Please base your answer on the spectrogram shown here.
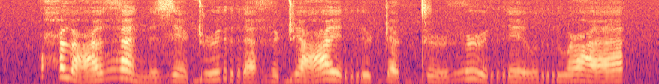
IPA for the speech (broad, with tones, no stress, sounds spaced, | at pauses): ħ ɯ˥˩ ʕ ɐ˧˥ ɦ a˥˩ n ə˩ z ɛ˧˩˧ ɖ ə˞˧˥ r a˩˧ ɦ ə˧˩˧ ɖ ɛ˥˩ ʕ ɛ˥˩ r ɯ˧˩˧ ɖ ɾ a˩ ɖ d ə˞˧˩˧ ɦ ə˞˥˩ r ɛ˧˩˧ o̯ r u˧˥ ʕ a˧˥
